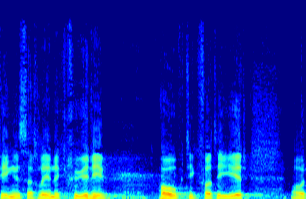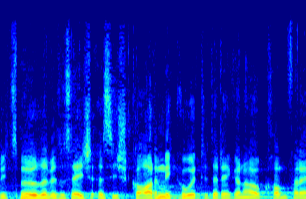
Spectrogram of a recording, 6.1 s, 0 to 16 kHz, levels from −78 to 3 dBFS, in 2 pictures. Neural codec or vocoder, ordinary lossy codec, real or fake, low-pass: none; none; real; 14.4 kHz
